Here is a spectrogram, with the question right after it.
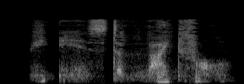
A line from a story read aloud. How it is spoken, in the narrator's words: she murmured to Magnus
